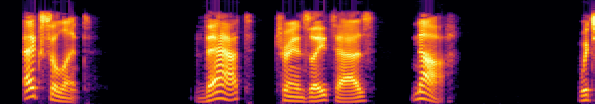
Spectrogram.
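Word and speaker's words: 那: That translayesas Nà whixh is also pronounced using the falling tone! Try and say Nà ,its like Nà !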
